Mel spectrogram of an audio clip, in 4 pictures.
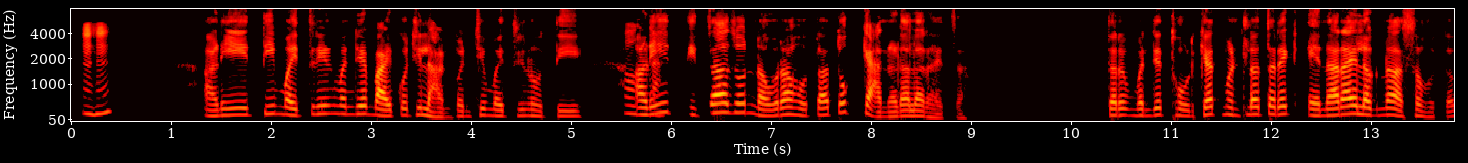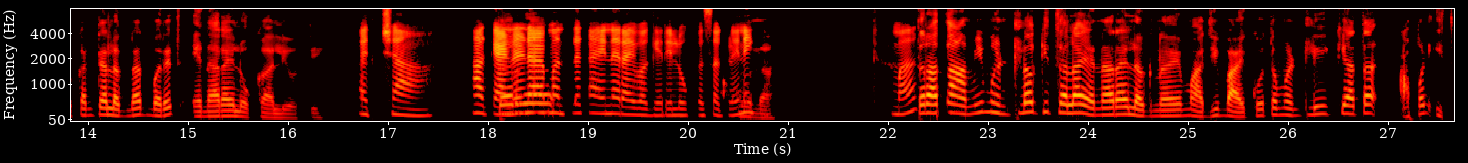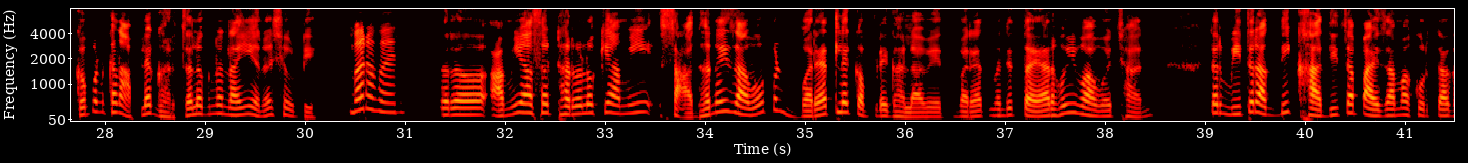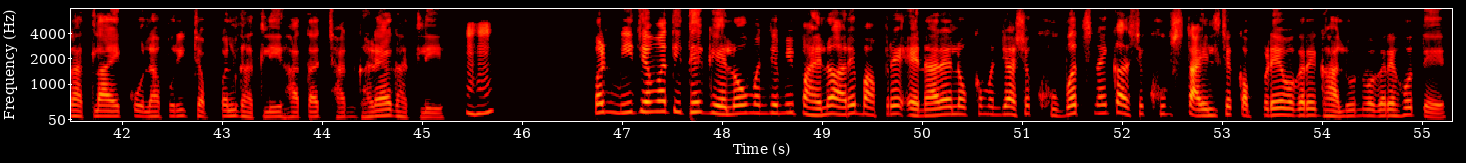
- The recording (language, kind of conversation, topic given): Marathi, podcast, तू तुझ्या दैनंदिन शैलीतून स्वतःला कसा व्यक्त करतोस?
- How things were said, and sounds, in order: other background noise; surprised: "अरे बापरे!"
